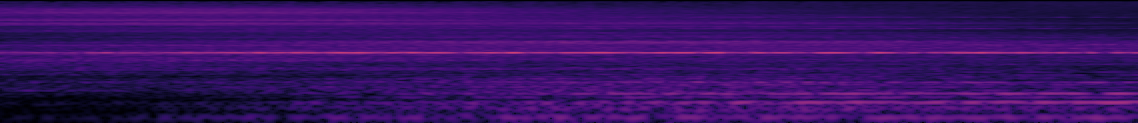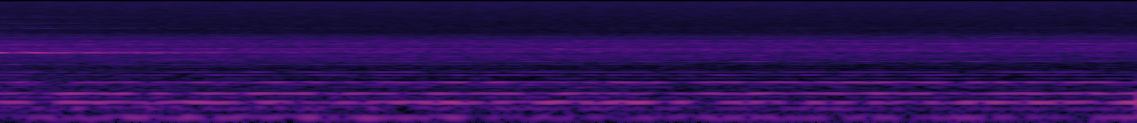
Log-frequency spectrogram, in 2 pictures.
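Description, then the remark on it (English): A steady, humming electric drone plays alone for the whole clip, with a buzzy low hum and a thin high whine that fades partway through, much like a lightsaber's hum. “And it's almost a little bit like the lightsaber sound from Star Wars, you know, that kind of thing.”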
